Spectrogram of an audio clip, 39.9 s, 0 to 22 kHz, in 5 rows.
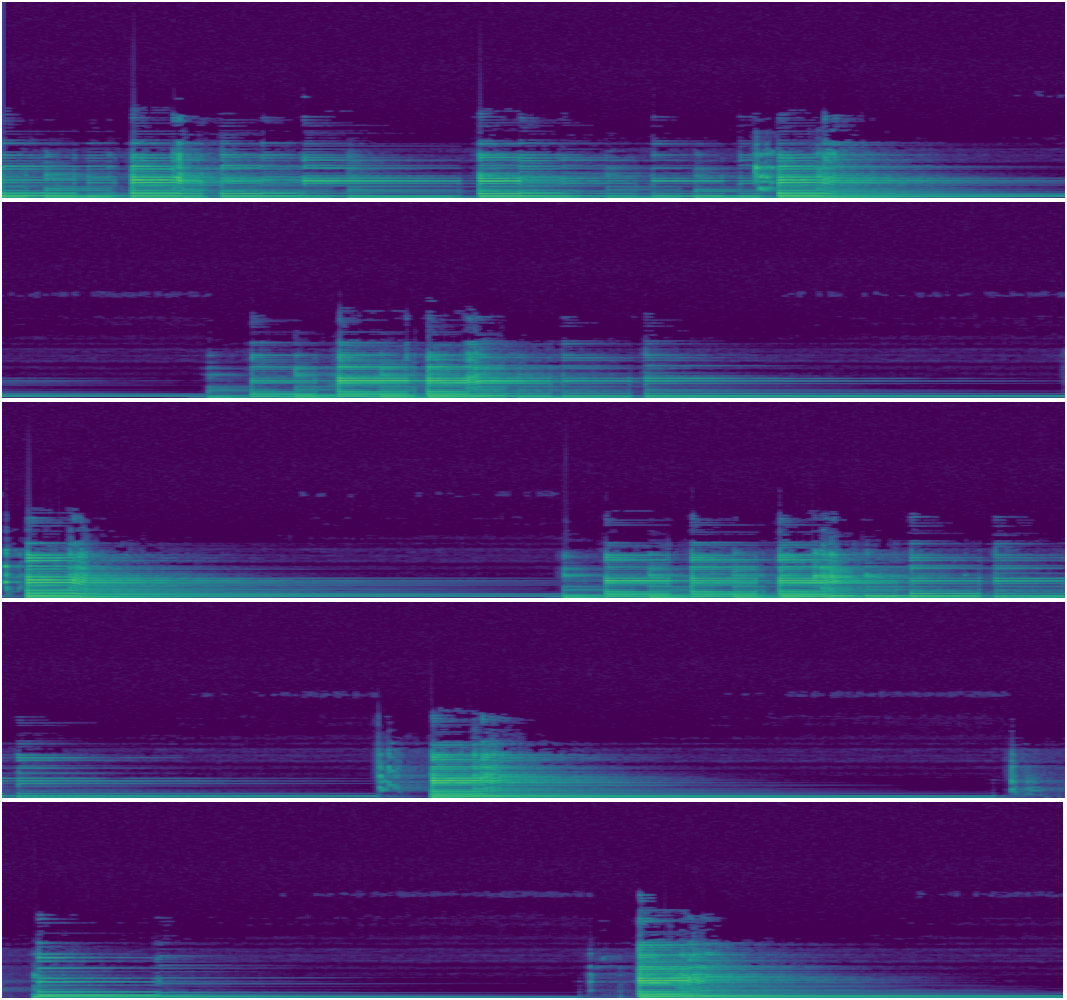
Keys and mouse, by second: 2.6 ctrl+z, 7.0 KP_2, 7.3 KP_Decimal, 7.5 KP_5, 7.8 Return, 10.9 w, 18.7 middle click, 20.4 alt+w, 21.1 middle click, 22.8 alt+w, 23.4 middle click, 24.8-26.3 typing, 28.4-29.2 typing, 32.4 e, 35.2 w.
